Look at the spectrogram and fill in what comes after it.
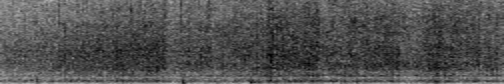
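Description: Diced carrots and celery sizzling steadily in hot olive oil in the stainless inner pot of a Cosori electric pressure cooker on its sauté setting, with a couple of faint ticks about two seconds in.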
